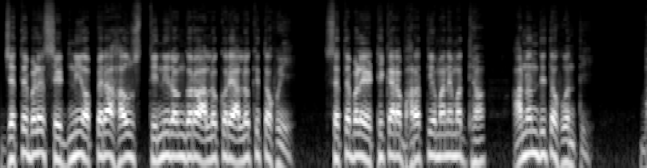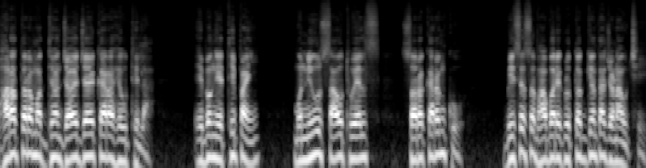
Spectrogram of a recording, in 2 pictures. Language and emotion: Odia, neutral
